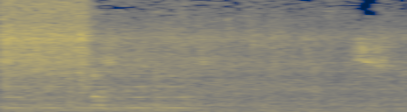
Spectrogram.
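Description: Inside an MTR M-Train car at a station stop: the hiss of the saloon doors closing cuts off about half a second in. A steady hum from the train's equipment continues.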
